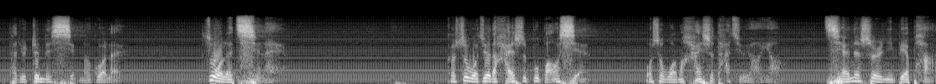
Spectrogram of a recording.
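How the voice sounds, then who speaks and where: A male preacher telling a personal story in a sermon, in a lively storytelling way and slipping English words into his speech. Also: mid-range voice, vocal fry, rough recording.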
